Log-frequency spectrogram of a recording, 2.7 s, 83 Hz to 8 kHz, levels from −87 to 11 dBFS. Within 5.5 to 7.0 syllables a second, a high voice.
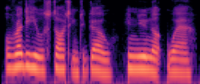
No: 5.7 syllables/s; medium, 180 Hz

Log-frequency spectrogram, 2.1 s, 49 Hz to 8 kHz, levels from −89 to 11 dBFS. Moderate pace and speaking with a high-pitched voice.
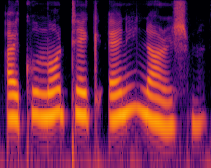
Yes: average, 170 wpm; high, 230 Hz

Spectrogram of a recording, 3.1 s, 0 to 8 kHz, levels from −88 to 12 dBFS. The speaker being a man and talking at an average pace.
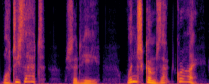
Yes: male; average, 170 wpm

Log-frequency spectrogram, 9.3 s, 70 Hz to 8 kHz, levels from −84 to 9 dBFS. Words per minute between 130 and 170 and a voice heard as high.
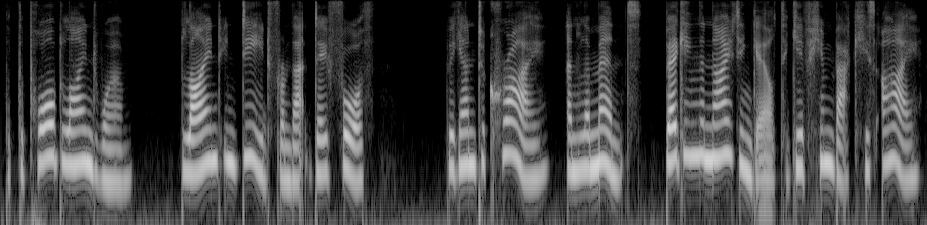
Yes: average, 155 wpm; high, 235 Hz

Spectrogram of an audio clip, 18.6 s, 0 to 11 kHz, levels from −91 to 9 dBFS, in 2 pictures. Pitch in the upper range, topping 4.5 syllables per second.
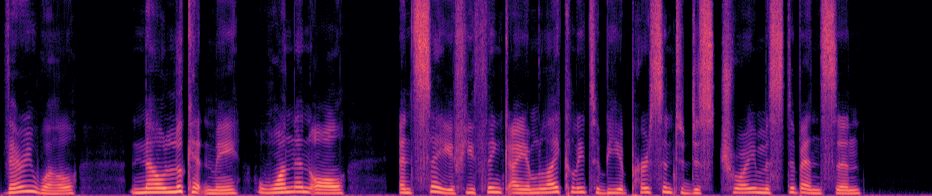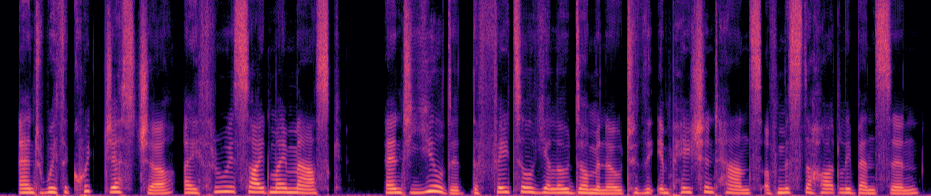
No: high, 210 Hz; 4.4 syllables/s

